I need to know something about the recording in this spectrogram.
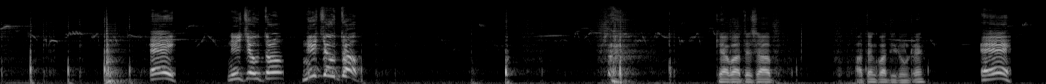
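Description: A middle-aged man speaks loudly and with animation, close by.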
